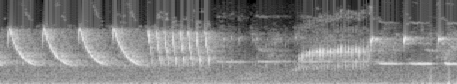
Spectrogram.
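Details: Female canary in breeding condition calling to attract a mate: four falling whistled sweeps, a quick buzzy trill, then a brief pause and a rising note followed by a thin sustained whistle.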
